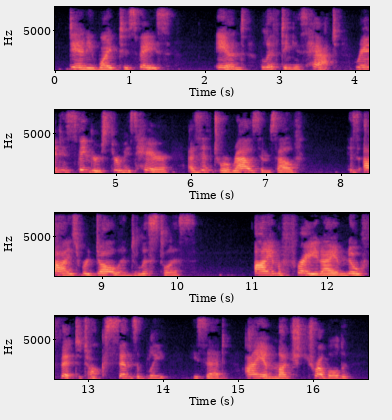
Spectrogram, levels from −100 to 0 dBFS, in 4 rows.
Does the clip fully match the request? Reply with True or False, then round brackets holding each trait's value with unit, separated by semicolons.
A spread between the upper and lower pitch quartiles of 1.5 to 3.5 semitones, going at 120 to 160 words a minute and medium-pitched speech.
False (2.5 semitones; 145 wpm; 210 Hz)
